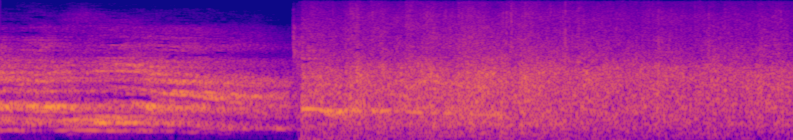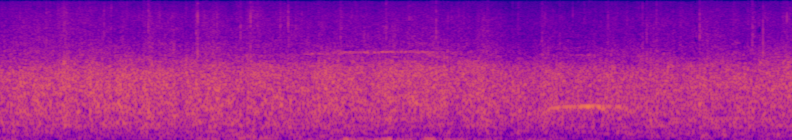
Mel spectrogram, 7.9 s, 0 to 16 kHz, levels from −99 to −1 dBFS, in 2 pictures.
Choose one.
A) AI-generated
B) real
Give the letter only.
A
